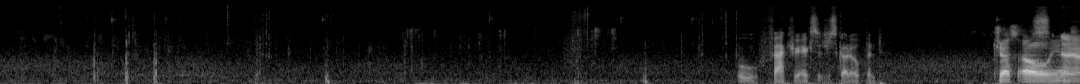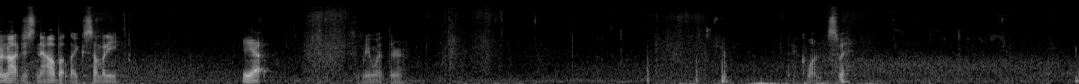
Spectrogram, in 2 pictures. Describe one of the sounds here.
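Footsteps rustle through grass and bushes.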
